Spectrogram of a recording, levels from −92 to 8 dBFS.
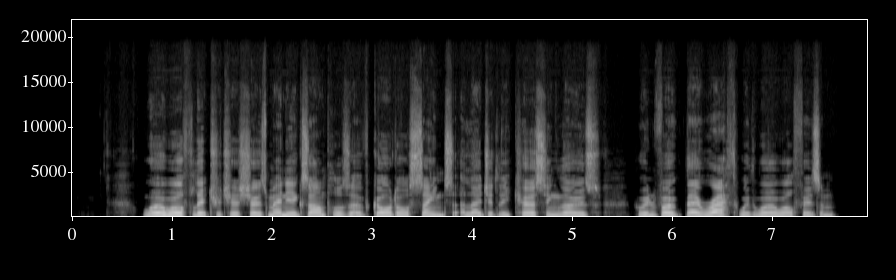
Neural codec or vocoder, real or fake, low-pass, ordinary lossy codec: none; real; 19.8 kHz; none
